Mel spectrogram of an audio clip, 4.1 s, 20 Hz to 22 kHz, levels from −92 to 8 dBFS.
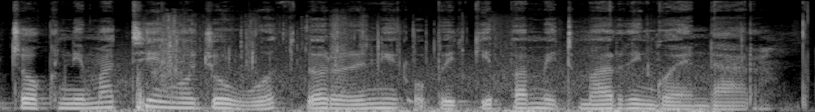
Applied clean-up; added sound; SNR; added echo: none; Walk, footsteps; 7 dB; none.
